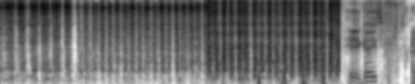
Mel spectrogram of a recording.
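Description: A long knife blade sawing back and forth across a pine log in fast, even rasping strokes, several a second. A voice takes over near the end.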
